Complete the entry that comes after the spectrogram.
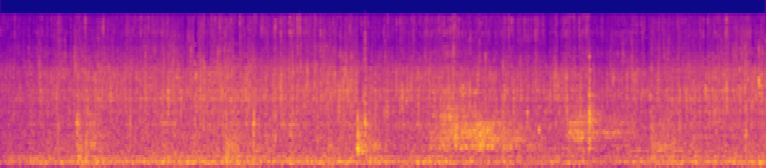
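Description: Chicken pieces frying in hot oil in a metal wok: a steady sizzle, with a few light clicks.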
